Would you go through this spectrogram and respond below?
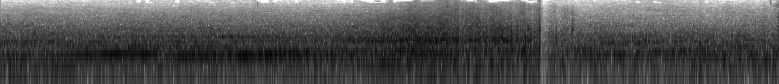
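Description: Drift car at a Russian Drift Series event: a powerful engine holds a wavering, straining note, swells in loudness near the middle, then cuts with a sharp drop before it resumes. The car is heard alone, at a moderate distance.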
